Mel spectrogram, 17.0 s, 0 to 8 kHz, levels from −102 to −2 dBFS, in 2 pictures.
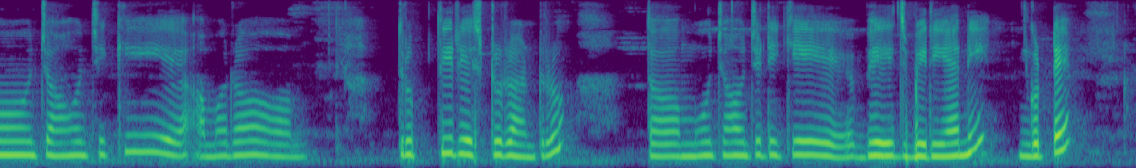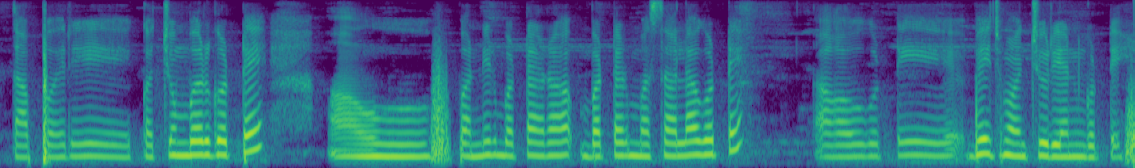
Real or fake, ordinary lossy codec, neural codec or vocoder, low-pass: real; none; none; none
